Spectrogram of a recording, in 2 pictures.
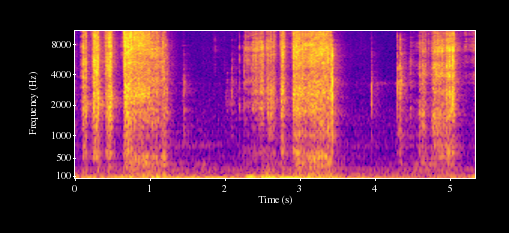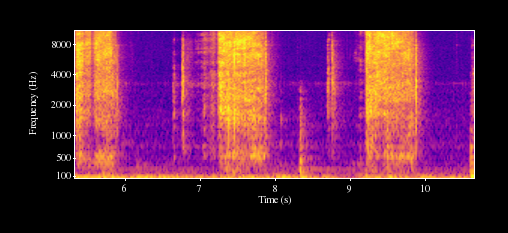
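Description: A red metal peeler scrapes a small raw carrot piece in irregular strokes. Each stroke is a bright, raspy shaving burst, separated by short clicks and quieter pauses over a faint low hum.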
